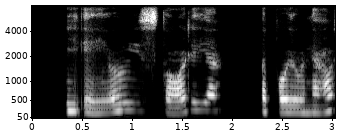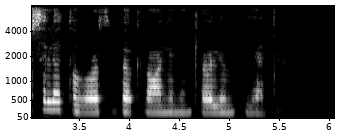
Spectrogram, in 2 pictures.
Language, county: Lithuanian, Kaunas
